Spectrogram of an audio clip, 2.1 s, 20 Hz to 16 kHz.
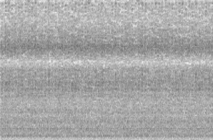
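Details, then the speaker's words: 2007 Chevrolet Cobalt LS 2.2 L, oil 3.5 quarts low (burning, no leaks) and rattling when driven in, after topping up the oil: surprisingly quiet startup, steady even idle with no rattle or tick; normal idle. "well that was uh i guess it's good surprisingly quiet on startup"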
